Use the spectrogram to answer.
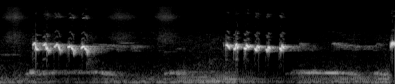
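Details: Rapid chattering trills of a yellow-vented bulbul, recorded as a lure to set bulbuls singing: two bursts of quick bright notes, each followed by a low, drawn-out warble.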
